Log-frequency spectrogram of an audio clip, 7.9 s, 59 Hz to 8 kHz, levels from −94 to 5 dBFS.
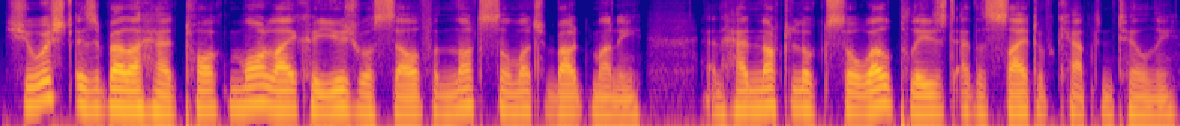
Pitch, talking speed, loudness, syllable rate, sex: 110 Hz, 220 wpm, -18 LUFS, 5.4 syllables/s, male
